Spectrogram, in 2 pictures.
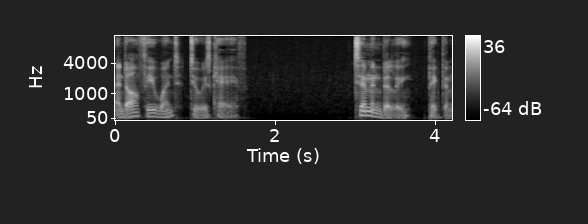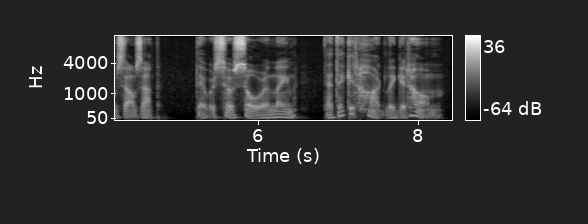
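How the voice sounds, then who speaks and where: Man as calm refined gentleman, ASMR bedtime reading, gentle, measured, creaky, expressive intonation. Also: very deep voice, dry recording, studio quality, full character voice. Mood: soothing. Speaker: ASMR storyteller. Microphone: close microphone.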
